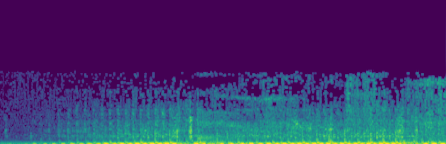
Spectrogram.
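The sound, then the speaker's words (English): A wood-fuelled car engine, running without petrol, chugs roughly, its low, uneven pulsing growing louder and then sputtering on as if about to stall, with no voices. Ash from the wood fuel clogs the air filters, forcing the car to keep stopping. “It's this wood fuel, Prisoner Bonhoeffer. No petrol. The ash clogs up the air filters, so you just have to keep stopping to clean them out.”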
